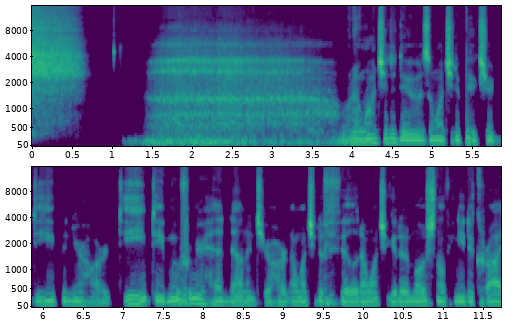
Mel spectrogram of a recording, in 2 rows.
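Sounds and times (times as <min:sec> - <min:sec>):
slow deep breath during a guided relaxation exercise: 0:00.0 - 0:03.9
speech: 0:04.0 - 0:11.7.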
